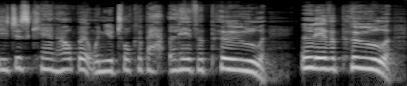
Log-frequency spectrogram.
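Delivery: high, loud hammed-up British lilt; fake British accent. Fan explaining why Liverpool makes him go British. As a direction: put on a theatrical British accent. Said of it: "go in and out of my fake British accent".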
